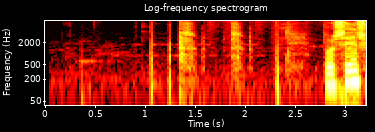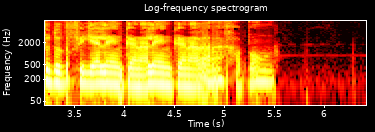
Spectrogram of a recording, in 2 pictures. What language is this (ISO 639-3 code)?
spa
